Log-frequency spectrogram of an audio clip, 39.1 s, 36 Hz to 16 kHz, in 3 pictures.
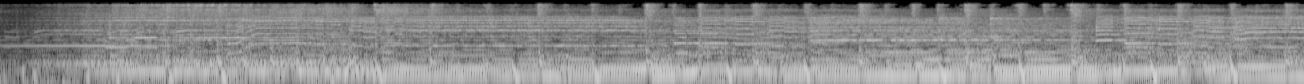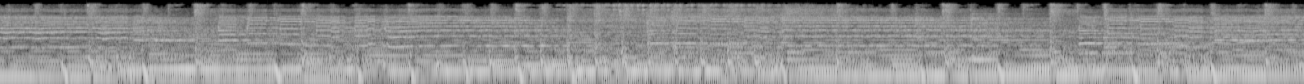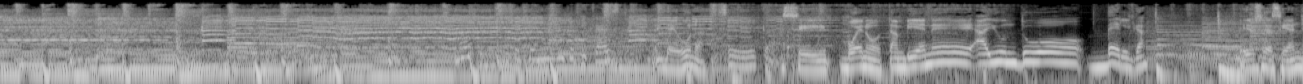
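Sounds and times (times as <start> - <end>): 
saxophone riff within a full song: 0.0 - 34.9
steady bass and drum groove: 0.0 - 39.0
speech: 34.7 - 39.0.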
